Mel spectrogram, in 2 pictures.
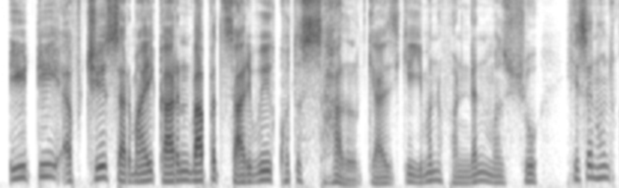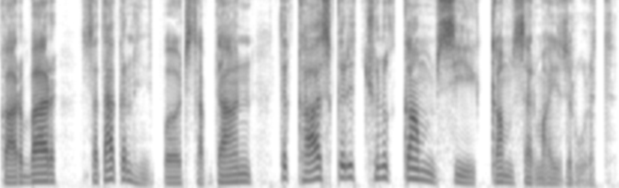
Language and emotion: Kashmiri, neutral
